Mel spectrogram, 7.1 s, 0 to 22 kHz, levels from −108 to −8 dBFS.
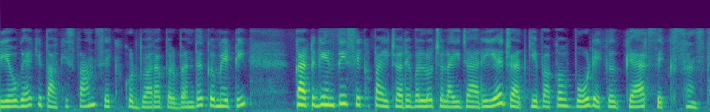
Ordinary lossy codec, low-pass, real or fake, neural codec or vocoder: none; none; fake; codec, 16 kHz, 6 kbps, DAC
